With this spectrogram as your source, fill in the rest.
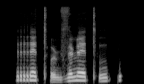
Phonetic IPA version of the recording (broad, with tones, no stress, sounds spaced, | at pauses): r ɛ˥ tʼ o˩ ɳ z ɐ˥ ɳ ɛ˧˥ tʼ u˧˥ p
